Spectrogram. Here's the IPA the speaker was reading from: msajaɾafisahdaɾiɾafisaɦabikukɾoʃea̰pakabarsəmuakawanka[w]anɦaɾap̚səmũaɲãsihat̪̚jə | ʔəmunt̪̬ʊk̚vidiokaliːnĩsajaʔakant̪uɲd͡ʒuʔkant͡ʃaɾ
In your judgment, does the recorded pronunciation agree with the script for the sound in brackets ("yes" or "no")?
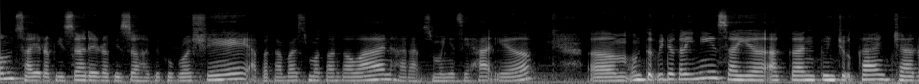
yes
